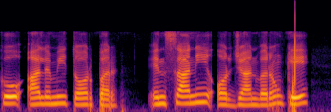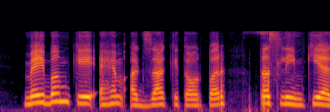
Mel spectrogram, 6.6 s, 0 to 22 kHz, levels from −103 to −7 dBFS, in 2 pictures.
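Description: Bit errors on an ADPCM link hit the speech at 0.91 to 1.26 s, 2.73 to 2.97 s and 5.52 to 6.01 s, the later two at a heavier rate of about 0.7 percent against about 0.4 percent. Each flipped bit throws the decoder's step size and predictor off, so errors ring on as pops and rough bursts with brief level jumps. A spectrogram shows broadband vertical streaks, and the waveform shows jagged spikes and uneven amplitude, over the G.722 wideband coding's faint upper-band hiss.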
